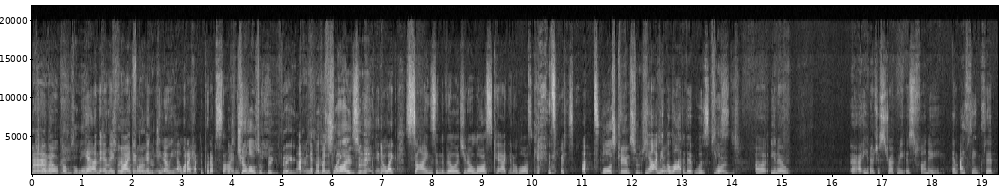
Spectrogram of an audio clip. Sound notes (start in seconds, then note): 5.2 laughter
